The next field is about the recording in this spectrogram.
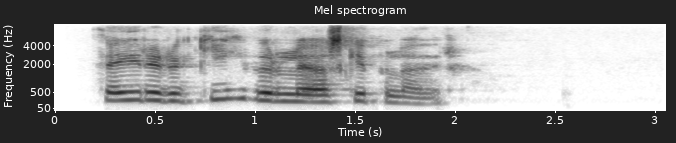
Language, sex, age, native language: Icelandic, female, 50-59, Icelandic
